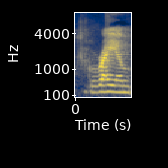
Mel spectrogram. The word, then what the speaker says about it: Graham: And this I have in the shade Graham Cracker, or Graham Cracker, however you want to pronounce it. It's Graham Cracker.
